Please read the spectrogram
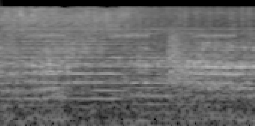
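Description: A tiger roaring, a low rumbling growl heard with background music.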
